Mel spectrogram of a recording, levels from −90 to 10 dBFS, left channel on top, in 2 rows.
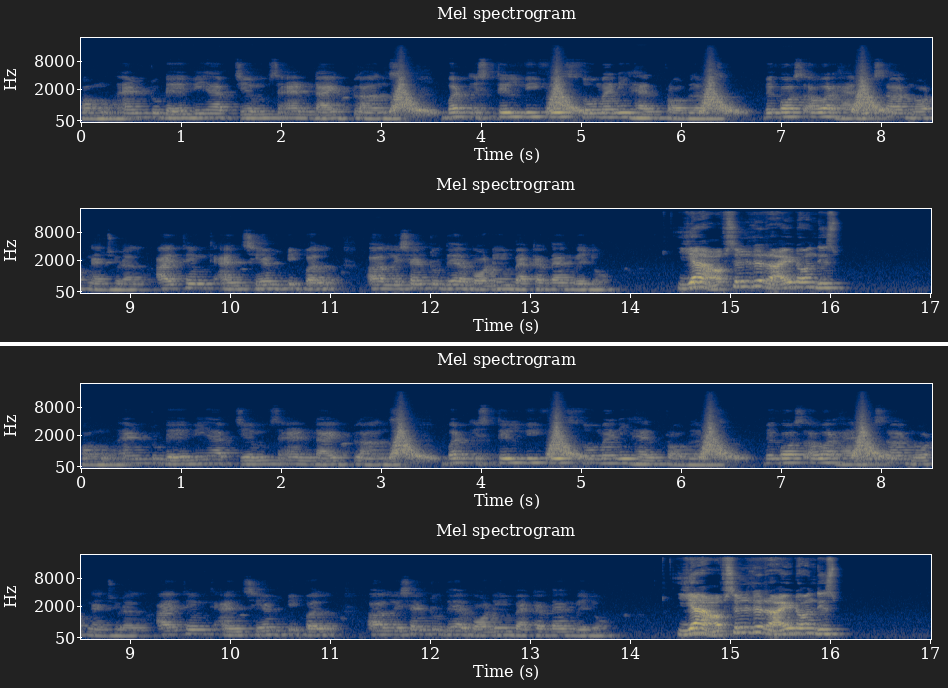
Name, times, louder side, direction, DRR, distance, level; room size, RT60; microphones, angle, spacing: voice 1, 0.0-3.2 3.6-6.4 6.8-11.1 11.4-13.8, left 2 dB, 45° left, 0.5 m, -35 dB
sound 1, 3.1-3.5 4.6-5.1 6.2-6.6 7.7-8.2, equal, 10° right, 0.6 m, -30 dB
voice 2, 14.5-16.1, right 3 dB, 80° right, 0.7 m, -23 dB
2.4 x 2.1 x 2.9 m
head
